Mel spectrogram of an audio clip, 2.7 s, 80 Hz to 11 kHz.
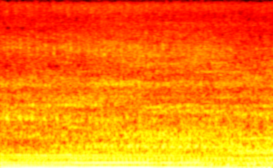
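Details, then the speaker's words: Yamaha R1 after starter clutch repair, running on used oil to flush out copper debris, with the big-end bearing checked: smooth, even low idle with a steady beat and no ticking or knocking. The earlier knock is gone and the engine sounds healthy. "She's definitely quiet."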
